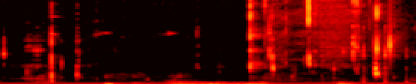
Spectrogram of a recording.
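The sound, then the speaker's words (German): Someone drinks a beverage, making soft gulping and swallowing mouth sounds in a few quiet bursts with no talk. “Dann lass uns nochmal trinken”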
